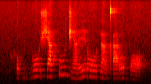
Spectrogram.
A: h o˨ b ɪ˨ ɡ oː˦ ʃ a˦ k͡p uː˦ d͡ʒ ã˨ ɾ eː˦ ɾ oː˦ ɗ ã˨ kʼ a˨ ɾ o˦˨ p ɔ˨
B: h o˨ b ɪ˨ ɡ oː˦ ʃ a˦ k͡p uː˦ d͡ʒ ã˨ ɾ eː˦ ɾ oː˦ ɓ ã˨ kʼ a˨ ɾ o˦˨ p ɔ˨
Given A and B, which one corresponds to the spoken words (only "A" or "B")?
A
